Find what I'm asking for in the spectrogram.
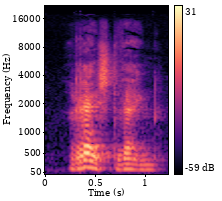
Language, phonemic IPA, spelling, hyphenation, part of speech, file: Dutch, /ˈrɛi̯st.ʋɛi̯n/, rijstwijn, rijst‧wijn, noun, Nl-rijstwijn.ogg
- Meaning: rice wine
